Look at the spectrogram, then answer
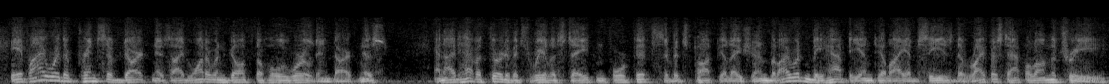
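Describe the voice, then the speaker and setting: The speaker talks at a fairly quick pace with lively intonation. Noticeable background noise sits behind the voice. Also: man, very deep, low pitch for a man. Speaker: radio commentator. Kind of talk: dramatic spoken-word monologue.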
